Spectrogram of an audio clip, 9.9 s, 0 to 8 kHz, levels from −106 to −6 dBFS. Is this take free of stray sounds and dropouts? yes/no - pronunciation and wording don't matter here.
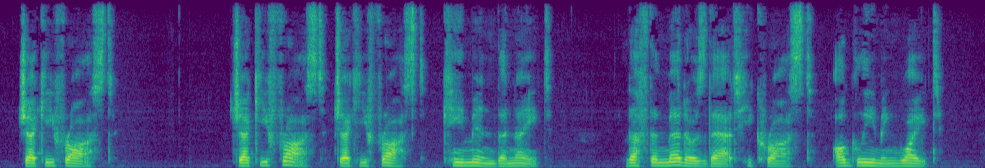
yes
